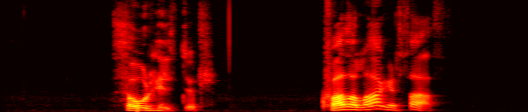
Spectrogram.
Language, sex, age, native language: Icelandic, male, 20-29, Icelandic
